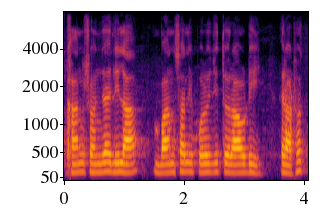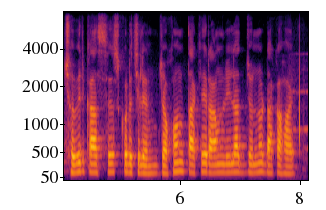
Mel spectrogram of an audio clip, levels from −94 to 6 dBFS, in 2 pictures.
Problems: none marked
